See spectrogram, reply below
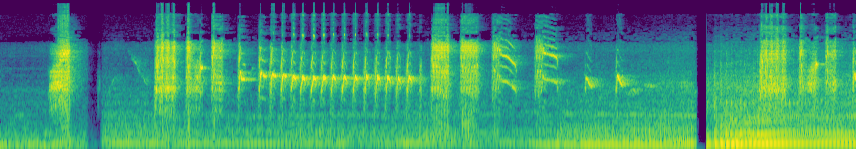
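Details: Male grey-cheeked bulbul (cucak jenggot) singing energetically, a lure recording: harsh bursts, then a rapid string of about twenty sharp repeated notes near one pitch, more rasping bursts and scratchy notes over a steady low hum.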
